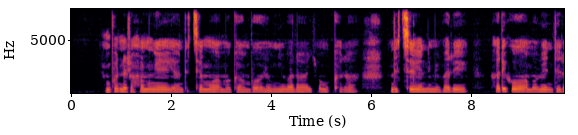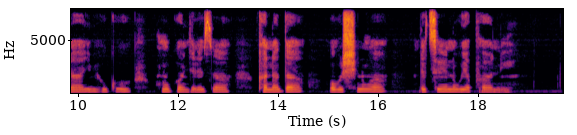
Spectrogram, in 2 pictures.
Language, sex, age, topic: Kinyarwanda, male, 18-24, finance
